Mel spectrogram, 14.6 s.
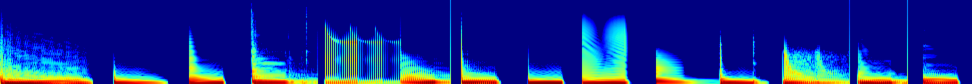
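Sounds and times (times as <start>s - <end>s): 
bass: 0.0s - 14.5s.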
